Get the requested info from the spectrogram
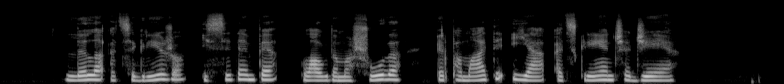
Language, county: Lithuanian, Kaunas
